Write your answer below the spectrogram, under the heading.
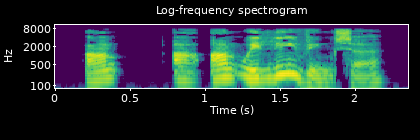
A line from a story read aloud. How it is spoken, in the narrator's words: Harry asked anxiously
